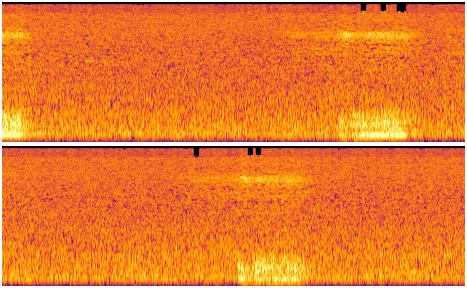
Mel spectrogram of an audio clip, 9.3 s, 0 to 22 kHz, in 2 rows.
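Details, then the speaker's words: Snoring from a sleeping pet dog: quiet, rhythmic snores every three to four seconds, about 16 per minute, over steady room hiss. "Si vous entendez ronfler, c'est ma chienne qui ronfle. Je ne sais pas du tout si ça s'entend sur la"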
